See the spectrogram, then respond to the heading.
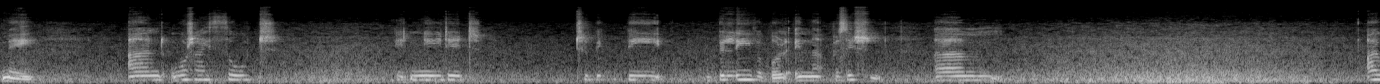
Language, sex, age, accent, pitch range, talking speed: English, female, 30-49, British, 180-220 Hz, 70 wpm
